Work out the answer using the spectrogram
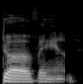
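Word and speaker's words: divan: called a Dean it's spelled DV n but D van is how it's pronounced it's kind of cool it's like d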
